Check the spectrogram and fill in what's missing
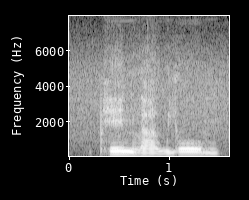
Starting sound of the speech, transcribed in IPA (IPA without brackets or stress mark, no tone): pʰ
